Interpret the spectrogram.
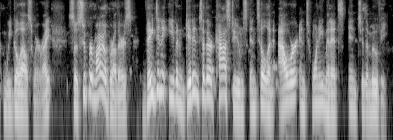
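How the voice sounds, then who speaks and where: A middle-aged man hosting a casual live panel chat, talking emphatically and often checking in with tag questions. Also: medium pitch. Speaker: live stream host.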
